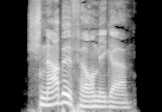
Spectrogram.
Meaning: inflection of schnabelförmig: 1. strong/mixed nominative masculine singular 2. strong genitive/dative feminine singular 3. strong genitive plural
- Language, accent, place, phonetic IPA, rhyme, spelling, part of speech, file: German, Germany, Berlin, [ˈʃnaːbl̩ˌfœʁmɪɡɐ], -aːbl̩fœʁmɪɡɐ, schnabelförmiger, adjective, De-schnabelförmiger.ogg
